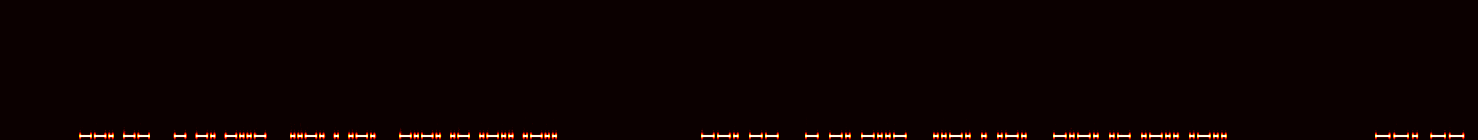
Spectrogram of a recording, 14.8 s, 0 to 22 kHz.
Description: Morse code, heard as a keyed tone, about 31 wpm, 700 Hz. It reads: GM TNX FER CALL GM TNX FER CALL GM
